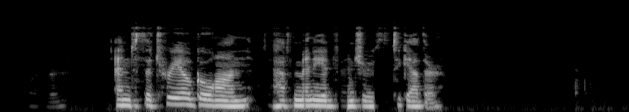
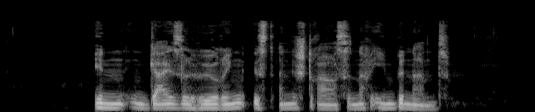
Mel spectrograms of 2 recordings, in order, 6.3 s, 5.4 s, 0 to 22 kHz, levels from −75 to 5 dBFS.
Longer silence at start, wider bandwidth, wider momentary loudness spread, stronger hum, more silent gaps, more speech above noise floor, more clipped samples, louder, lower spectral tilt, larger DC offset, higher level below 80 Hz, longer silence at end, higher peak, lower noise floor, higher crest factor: first, 1.15 s vs 0.95 s; second, 9.4 kHz vs 11.5 kHz; about the same, 8 LU vs 6 LU; neither; neither; first, 55 dB vs 48 dB; neither; first, -19 LUFS vs -23 LUFS; first, -5.5 dB/octave vs -4 dB/octave; neither; second, -56 dBFS vs -48 dBFS; first, 1.9 s vs 0.9 s; about the same, -4 dBFS vs -6 dBFS; about the same, -73 dBFS vs -71 dBFS; about the same, 18 dB vs 20 dB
